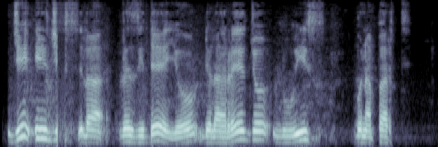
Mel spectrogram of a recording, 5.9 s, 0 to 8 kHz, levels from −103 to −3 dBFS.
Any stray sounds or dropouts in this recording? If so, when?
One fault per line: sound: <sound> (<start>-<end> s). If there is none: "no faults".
sound: dropout (0.8-0.9 s)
